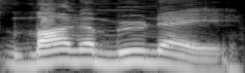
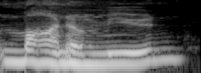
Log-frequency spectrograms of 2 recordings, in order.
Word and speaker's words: Manamune: ] sake man like it's manamune not manamune what are you saying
